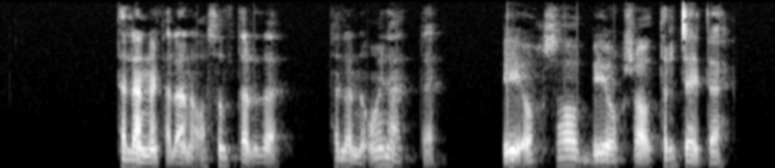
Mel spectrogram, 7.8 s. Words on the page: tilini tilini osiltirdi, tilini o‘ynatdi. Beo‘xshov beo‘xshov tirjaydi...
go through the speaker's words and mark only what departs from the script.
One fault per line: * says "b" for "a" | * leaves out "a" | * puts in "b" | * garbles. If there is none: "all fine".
all fine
